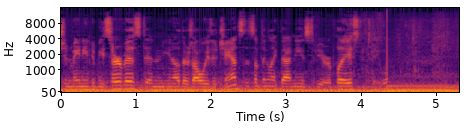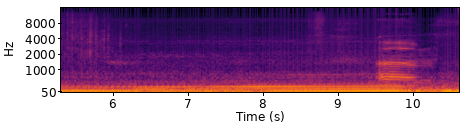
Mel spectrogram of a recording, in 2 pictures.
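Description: A car engine hums steadily from inside the car as it drives in traffic.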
